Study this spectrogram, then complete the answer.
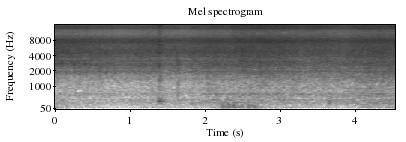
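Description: Spice paste frying hard in hot oil for a stalk and prawn curry, a dense steady sizzle and hiss with a few soft stirring scrapes, close up.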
